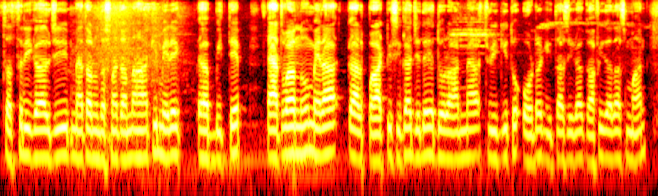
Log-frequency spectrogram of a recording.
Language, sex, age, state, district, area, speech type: Punjabi, male, 18-30, Punjab, Amritsar, urban, spontaneous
